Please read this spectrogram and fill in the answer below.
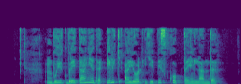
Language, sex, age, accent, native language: Uzbek, female, 18-24, Samarqand, Uzbek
